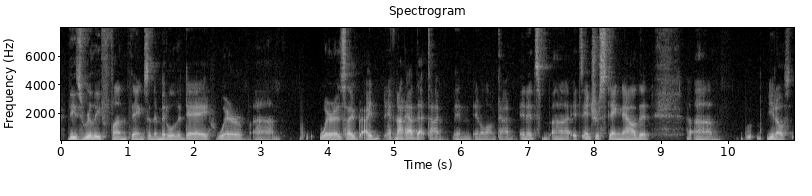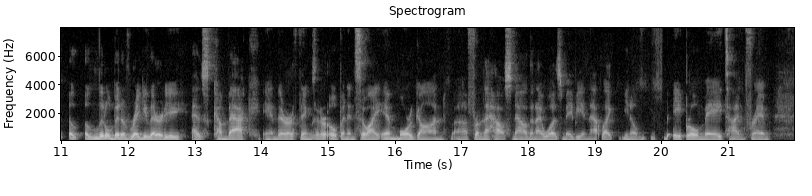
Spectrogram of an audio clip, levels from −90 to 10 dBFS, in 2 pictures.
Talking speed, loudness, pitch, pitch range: 205 wpm, -23 LUFS, 80 Hz, 75-85 Hz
